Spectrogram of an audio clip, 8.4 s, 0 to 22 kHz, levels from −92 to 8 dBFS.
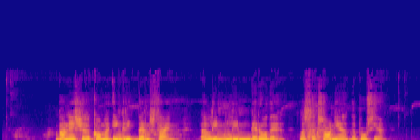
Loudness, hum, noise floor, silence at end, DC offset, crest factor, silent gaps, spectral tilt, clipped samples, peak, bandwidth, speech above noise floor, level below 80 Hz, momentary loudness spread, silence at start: -15 LUFS; none; -63 dBFS; 0.75 s; under 0.1%; 14 dB; none; -7.5 dB/octave; under 0.1%; -2 dBFS; 7.4 kHz; 49 dB; -62 dBFS; 12 LU; 1.1 s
